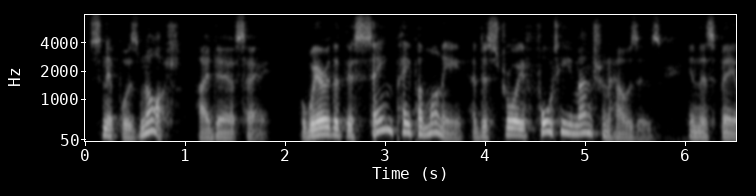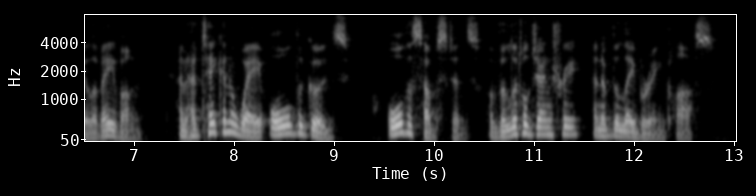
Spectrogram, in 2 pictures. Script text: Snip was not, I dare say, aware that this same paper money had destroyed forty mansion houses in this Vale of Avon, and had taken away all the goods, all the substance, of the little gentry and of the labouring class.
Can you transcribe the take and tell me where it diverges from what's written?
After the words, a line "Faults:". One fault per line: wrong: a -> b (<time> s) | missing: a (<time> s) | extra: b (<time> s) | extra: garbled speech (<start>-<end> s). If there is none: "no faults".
Snip was not, I dare say, aware that this same paper money had destroyed forty mansion houses in this Vale of Avon, and had taken away all the goods, all the substance, of the little gentry and of the labouring class.
Faults:
no faults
